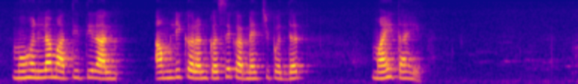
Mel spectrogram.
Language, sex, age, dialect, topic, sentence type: Marathi, female, 36-40, Standard Marathi, agriculture, statement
